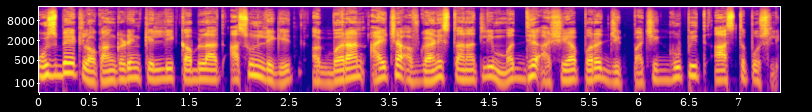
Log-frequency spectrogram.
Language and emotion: Goan Konkani, neutral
